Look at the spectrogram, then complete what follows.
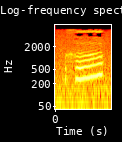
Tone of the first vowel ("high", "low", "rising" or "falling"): rising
